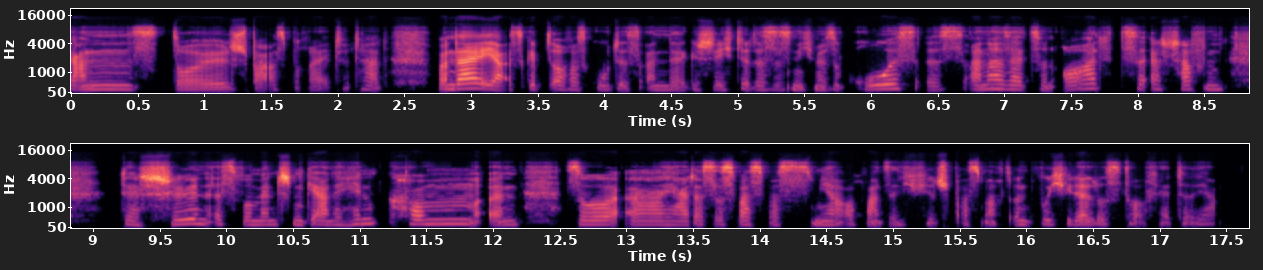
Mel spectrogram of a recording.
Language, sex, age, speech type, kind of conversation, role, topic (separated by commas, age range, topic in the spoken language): German, female, 55-59, conversation, podcast, guest, Wann hast du dich zuletzt neu erfunden, und wie ist das abgelaufen?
